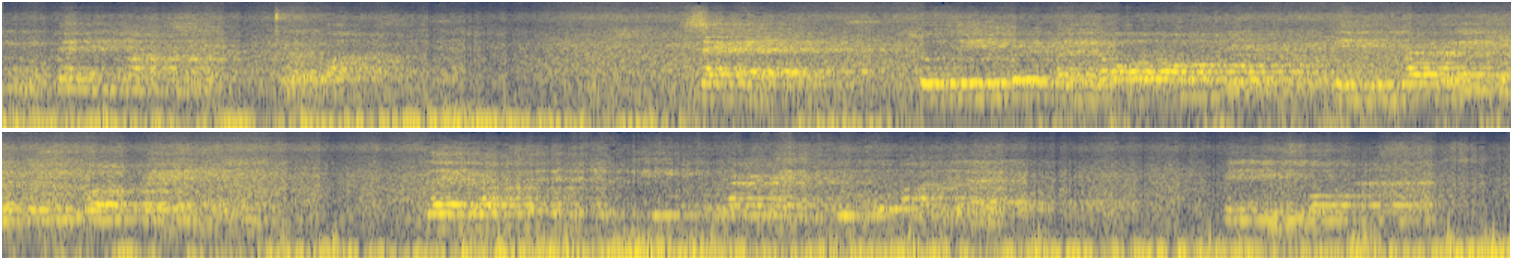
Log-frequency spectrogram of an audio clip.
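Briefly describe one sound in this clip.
A middle-aged man chants slowly in a singing voice through a microphone.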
